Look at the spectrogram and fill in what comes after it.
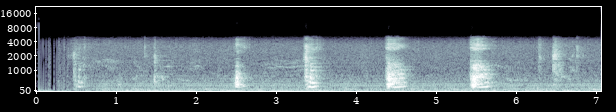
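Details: Dog with Bordetella infection giving a series of harsh, honking coughs; kennel cough (Bordetella).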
